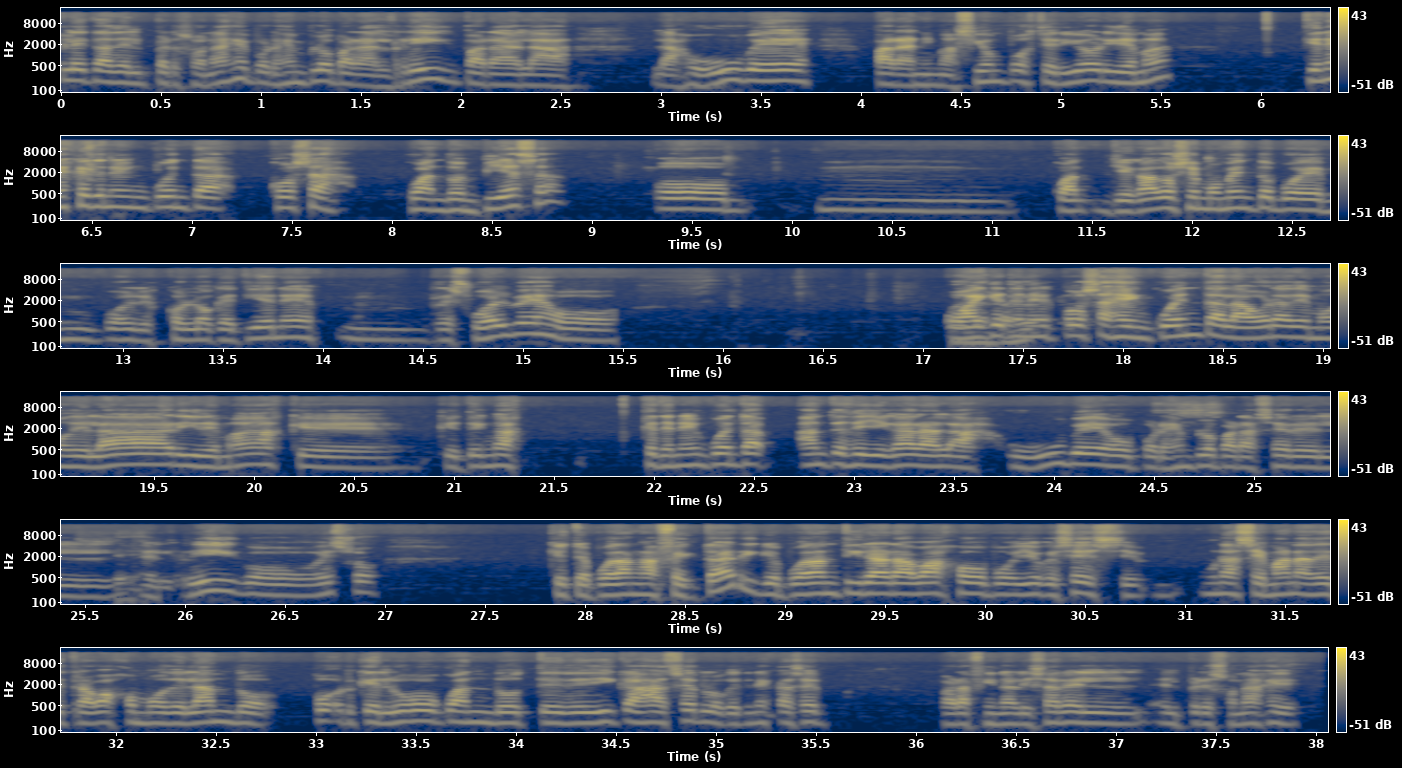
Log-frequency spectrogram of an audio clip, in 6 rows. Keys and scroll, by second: 0.0 s, 1.4 w, 10.1 w, 13.7 w, 15.8-17.0 typing, 16.6 super+a, 18.5-19.5 typing, 21.6 shift+f, 25.1-27.3 typing, 28.4 typing, 31.3-31.7 typing, 35.4-36.3 typing, 37.5-38.0 typing.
